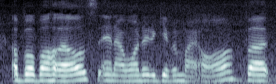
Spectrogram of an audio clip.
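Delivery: ordinary delivery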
